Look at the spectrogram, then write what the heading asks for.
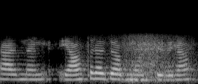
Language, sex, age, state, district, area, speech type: Kannada, female, 18-30, Karnataka, Hassan, urban, conversation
